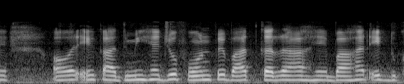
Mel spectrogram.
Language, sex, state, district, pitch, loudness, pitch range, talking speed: Hindi, female, Uttar Pradesh, Lalitpur, 205 Hz, -18 LUFS, 200-215 Hz, 210 wpm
